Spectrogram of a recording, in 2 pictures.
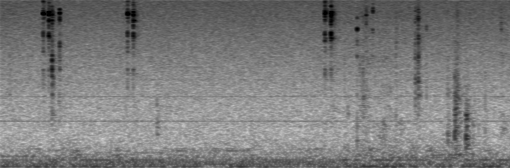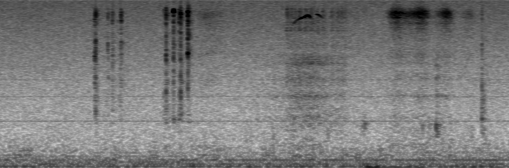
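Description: Near silence with scattered faint computer mouse and keyboard clicks, a quick run of them near the end, over a low steady hum.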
